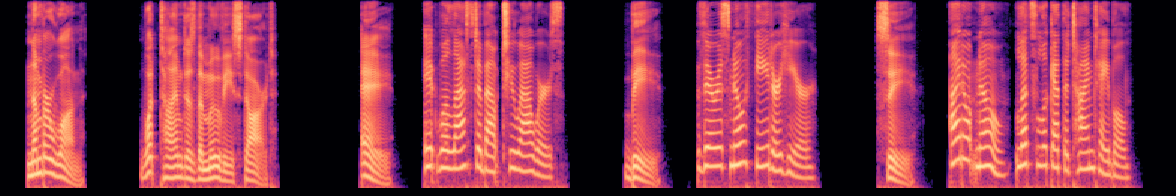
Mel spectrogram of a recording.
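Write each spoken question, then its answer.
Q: What time does the movie start?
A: C: I don't know. Let's look at the timetable.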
